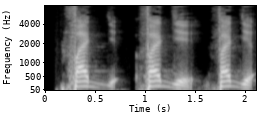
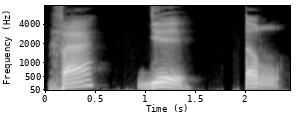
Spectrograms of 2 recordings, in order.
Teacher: Jim sukunnya diperjelas, ro sukunnya tetap dibaca.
